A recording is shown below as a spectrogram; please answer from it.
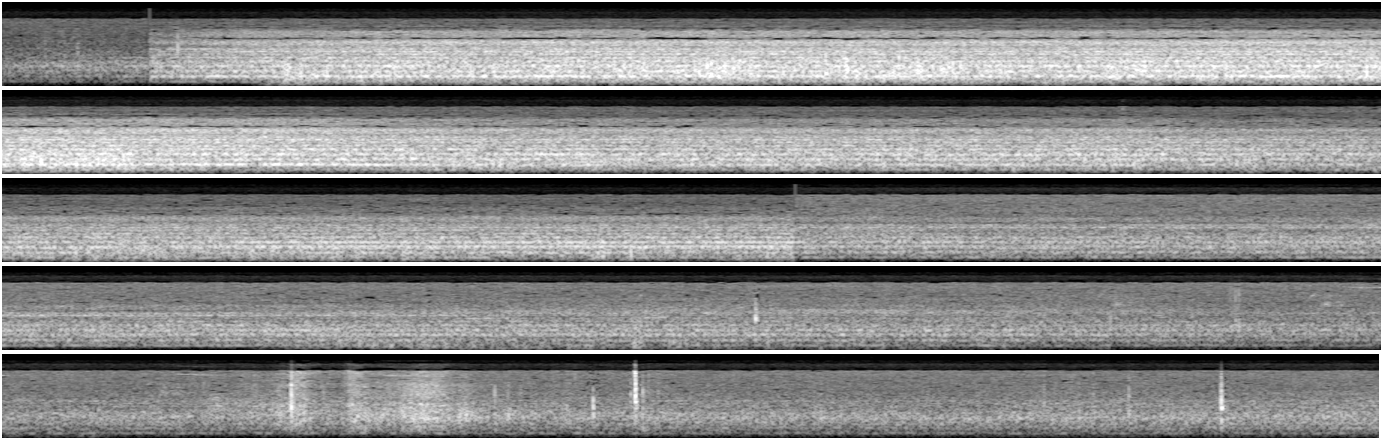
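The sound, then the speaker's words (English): An electric fan with three speeds runs on its low setting, giving a steady buzzing motor hum over airy noise. The level drops partway through, and a few faint clicks come near the end. “It's got the nice strong airflow. You can see the fans cranking away. Again, it's got the three speeds here, so got a little switch under here. We can turn it up. That's on low,”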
